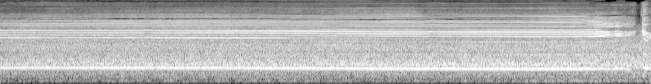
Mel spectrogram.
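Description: Brazilian radio commentator's long drawn-out goal cry, "gooool": one held note that sags slightly in pitch for about six seconds and breaks off near the end.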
